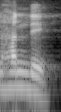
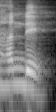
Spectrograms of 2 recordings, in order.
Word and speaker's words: Hyundai: bikin Honda yang bikin hande Hyundai dibacanya hande yaitu dia bikin tuh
